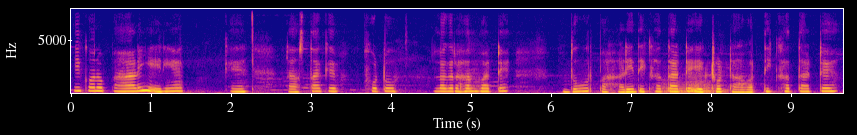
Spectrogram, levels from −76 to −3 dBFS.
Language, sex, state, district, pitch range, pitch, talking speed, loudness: Bhojpuri, female, Uttar Pradesh, Gorakhpur, 255-285 Hz, 275 Hz, 125 wpm, -18 LUFS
